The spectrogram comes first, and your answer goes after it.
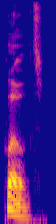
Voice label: "clothes", english; 3000 words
